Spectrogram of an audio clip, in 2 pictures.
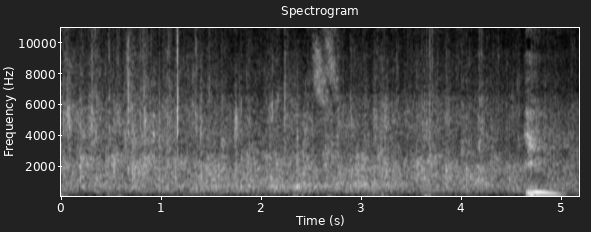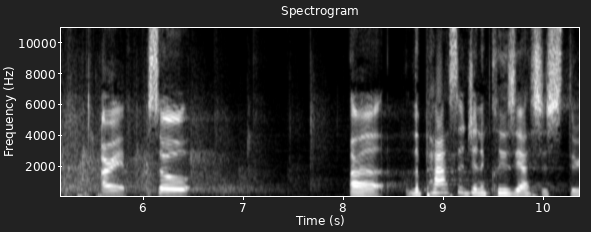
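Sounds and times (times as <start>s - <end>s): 
crowd clapping: 0.0s - 8.0s
speech: 5.6s - 6.6s, 8.1s - 10.3s.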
